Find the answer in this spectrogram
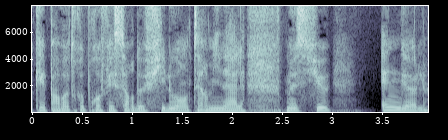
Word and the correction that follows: Engel: j'espère que je prononce Angèle. – Angèle, voilà, j'ai voulu me faire à l'américaine, mais non, Angèle.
